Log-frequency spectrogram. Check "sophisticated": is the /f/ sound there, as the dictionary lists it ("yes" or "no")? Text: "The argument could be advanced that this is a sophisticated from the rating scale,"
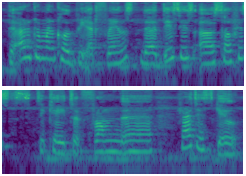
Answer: yes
